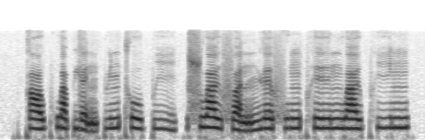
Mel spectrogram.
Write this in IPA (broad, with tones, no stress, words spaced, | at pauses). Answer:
kɑ˧˥ʊ̯pʰwä˧ pjɛ̰˨˩npy˥nt̪ʰo˥˧ʊ̯ pi˥˩ | swa˥˩ɪ̯fa̰˨˩nn̪ɥɛ˥˩ fʊ˥ŋpʰe˥ɪ̯ n̪wa˥ɪ̯pʰi˥n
